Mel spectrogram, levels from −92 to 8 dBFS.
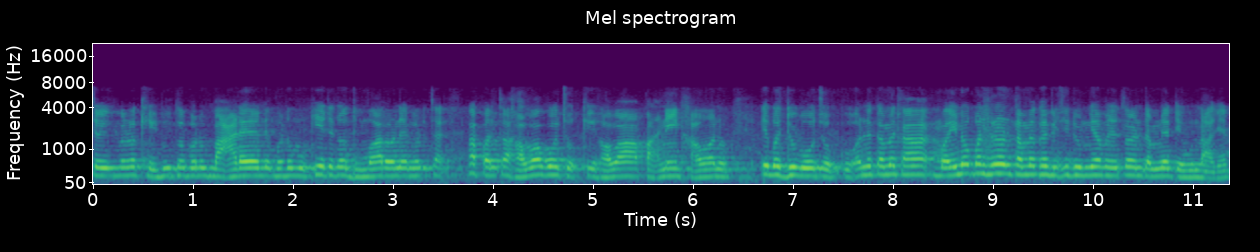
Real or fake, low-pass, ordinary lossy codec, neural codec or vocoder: fake; 7.2 kHz; none; codec, 16 kHz, 2 kbps, FunCodec, trained on Chinese and English, 25 frames a second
